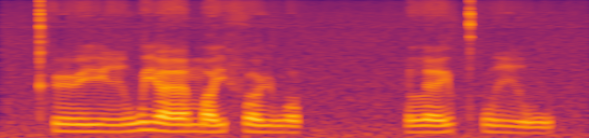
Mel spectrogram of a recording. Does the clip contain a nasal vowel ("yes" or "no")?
no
